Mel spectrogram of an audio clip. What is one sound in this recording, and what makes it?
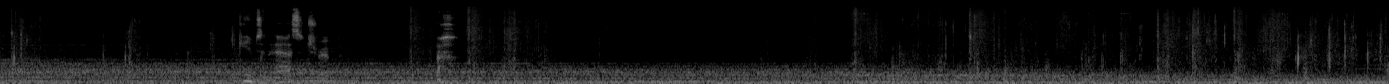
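Footsteps crunch through dry leaves and twigs at a steady walk.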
